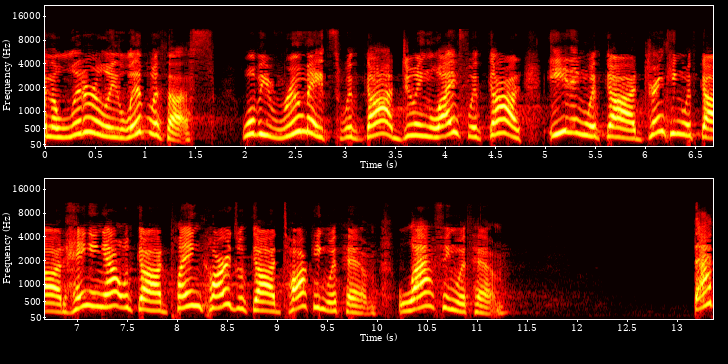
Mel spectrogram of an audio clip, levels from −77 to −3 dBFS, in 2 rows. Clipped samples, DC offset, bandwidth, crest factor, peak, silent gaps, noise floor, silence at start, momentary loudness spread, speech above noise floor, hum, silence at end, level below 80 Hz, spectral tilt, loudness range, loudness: under 0.1%; under 0.1%; 11.5 kHz; 16 dB; -2 dBFS; none; -71 dBFS; 0 s; 8 LU; 54 dB; none; 0 s; -66 dBFS; -4 dB/octave; 6 LU; -17 LUFS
